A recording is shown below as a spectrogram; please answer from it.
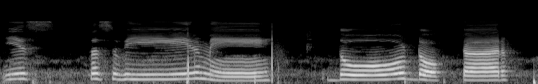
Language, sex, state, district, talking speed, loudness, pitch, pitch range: Hindi, female, Punjab, Fazilka, 65 wpm, -14 LUFS, 230 Hz, 200-250 Hz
